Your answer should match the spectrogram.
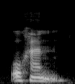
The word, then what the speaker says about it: Wuhan: The how do you pronounce it, darling? Wuhan.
